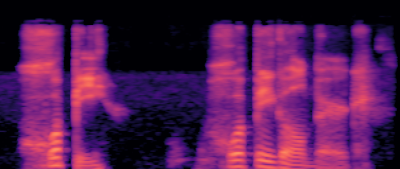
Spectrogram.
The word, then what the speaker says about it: Whoopi Goldberg: Whoopi Goldberg.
